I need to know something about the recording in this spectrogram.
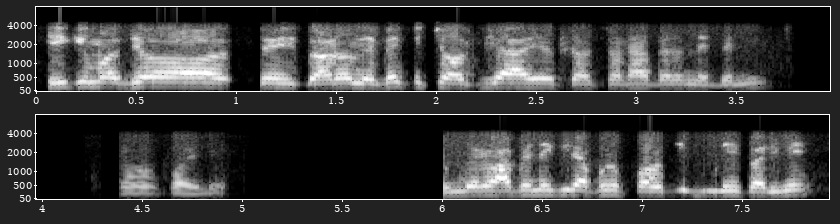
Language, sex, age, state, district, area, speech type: Odia, male, 45-60, Odisha, Ganjam, urban, conversation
